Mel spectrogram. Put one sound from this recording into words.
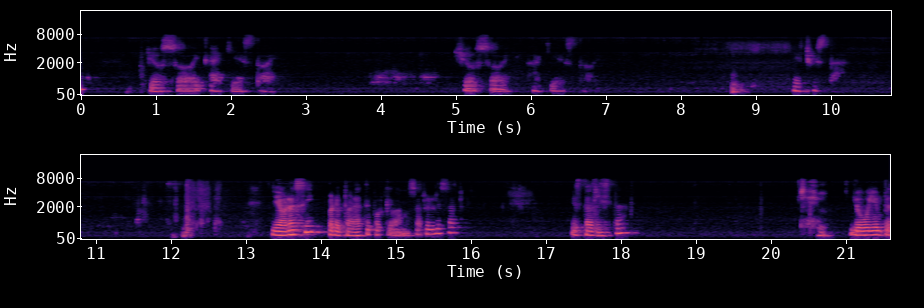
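A young woman talks softly up close, in short bursts with pauses.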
